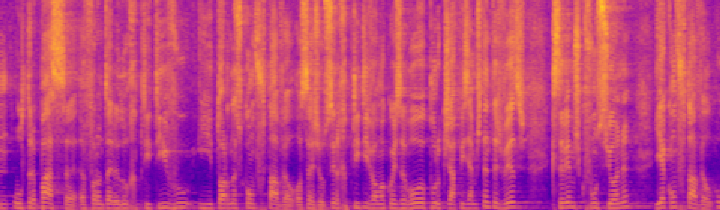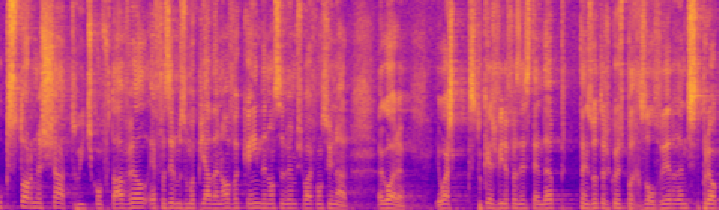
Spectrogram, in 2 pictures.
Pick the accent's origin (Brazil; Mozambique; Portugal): Portugal; Lisbon; Nascido em Campo de Ourique e criado em Campo de Ourique. Ou seja, pussy máximo, nunca estive na Madeira.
